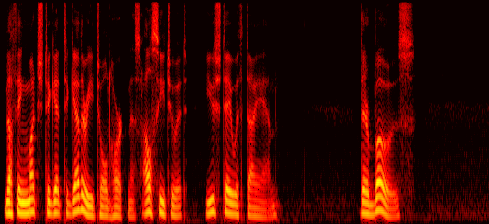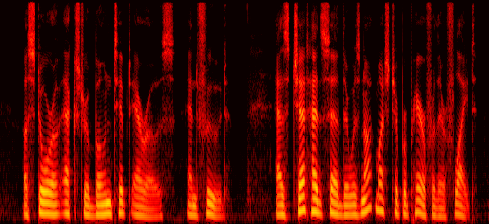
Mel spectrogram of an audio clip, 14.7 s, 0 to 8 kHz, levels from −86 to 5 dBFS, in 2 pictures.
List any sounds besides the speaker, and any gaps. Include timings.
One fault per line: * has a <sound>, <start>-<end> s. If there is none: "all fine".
all fine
